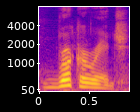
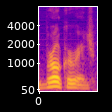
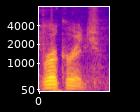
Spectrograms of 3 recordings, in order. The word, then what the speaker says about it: Brookeridge: Brookeridge. Brookeridge. Brookeridge. Boy, I think I'm saying brokerage. Brookeridge. Brookeridge.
